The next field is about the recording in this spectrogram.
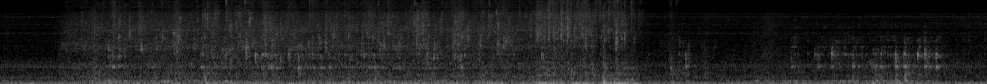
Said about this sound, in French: Je dois tout le temps me rincer les doigts à chaque truc, genre. À chaque fois que je touche à quelque chose qui a un petit peu d'huile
